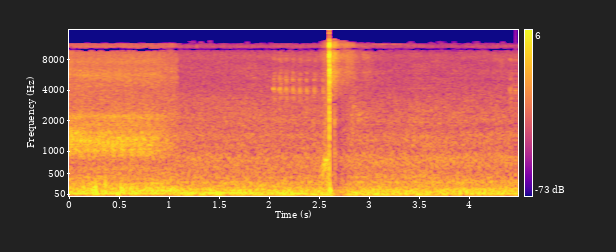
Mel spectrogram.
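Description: A golf club striking a ball off the tee: a single sharp click about two and a half seconds in, over a low steady outdoor rumble.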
